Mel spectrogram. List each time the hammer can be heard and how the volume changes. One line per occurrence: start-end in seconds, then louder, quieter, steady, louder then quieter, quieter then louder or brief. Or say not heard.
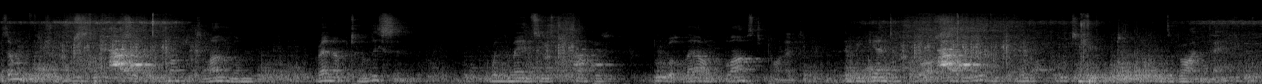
not heard.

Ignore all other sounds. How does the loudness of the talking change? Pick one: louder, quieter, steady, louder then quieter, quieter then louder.
steady.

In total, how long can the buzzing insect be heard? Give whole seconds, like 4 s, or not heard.
6 s.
